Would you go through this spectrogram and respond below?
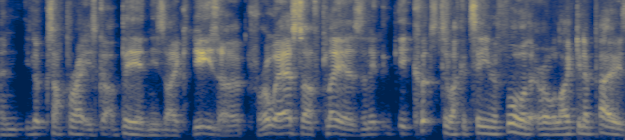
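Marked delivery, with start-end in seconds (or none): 1.9-3.6 dramatic voice-over narrator delivery. Describing an airsoft video's intro, imitating its narrator voice. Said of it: "with like a, a narrator voice".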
